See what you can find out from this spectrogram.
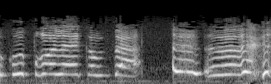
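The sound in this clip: A cartoon child cries, wailing and sobbing in a series of loud, high, quavering bursts with short breaks and one longer pause in the middle.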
